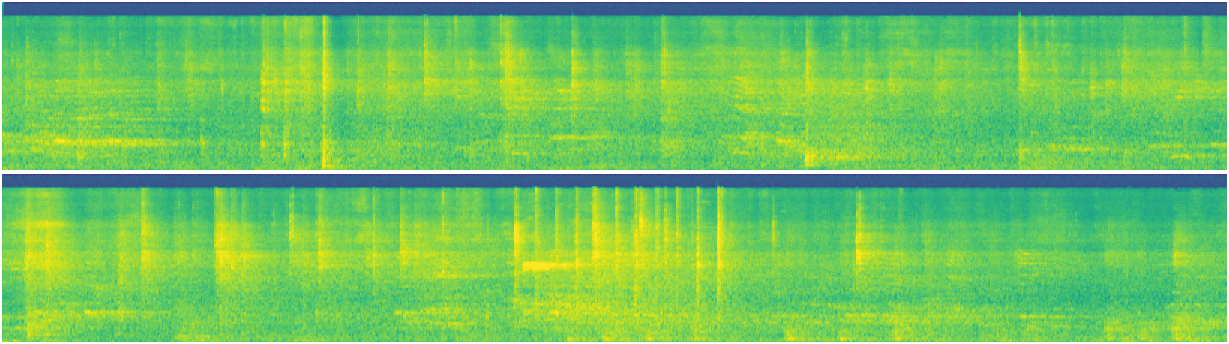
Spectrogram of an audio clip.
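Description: Youth ice hockey play in an echoing indoor rink: skates on ice and sticks and puck knocking, with a few sharp impacts standing out, and voices calling out across the rink.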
